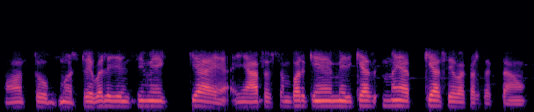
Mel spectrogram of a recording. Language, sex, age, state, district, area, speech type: Hindi, male, 30-45, Uttar Pradesh, Mau, rural, conversation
